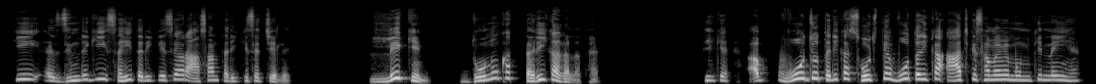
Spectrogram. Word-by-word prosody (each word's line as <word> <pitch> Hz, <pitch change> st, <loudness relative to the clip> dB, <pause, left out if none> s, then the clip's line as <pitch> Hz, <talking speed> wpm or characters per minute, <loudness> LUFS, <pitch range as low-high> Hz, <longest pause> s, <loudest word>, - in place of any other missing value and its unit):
कि 235 Hz, +1 st, -2 dB
ज़िंदगी 190 Hz, -, -2 dB
सही 180 Hz, -2 st, -1 dB
तरीके 190 Hz, +2 st, -3 dB
से 230 Hz, +5 st, -2 dB
और 225 Hz, -, 0 dB
आसान 195 Hz, +4 st, 0 dB
तरीके 155 Hz, 0 st, -5 dB
से 165 Hz, -, -3 dB
चले, 135 Hz, -, -5 dB, 0.8 s
लेकिन 185 Hz, -, +2 dB, 0.5 s
दोनों 210 Hz, +12 st, +3 dB
का 290 Hz, 0 st, -1 dB
तरीका 210 Hz, +6 st, +4 dB
ग़लत 110 Hz, -7 st, -6 dB
है। -, -, -12 dB, 1.0 s
ठीक 185 Hz, 0 st, -6 dB
है? 185 Hz, -, -2 dB, 0.2 s
अब 180 Hz, +1 st, +1 dB
वो 210 Hz, -, +4 dB
जो 280 Hz, 0 st, +3 dB
तरीका 230 Hz, +6 st, +3 dB
सोचते 225 Hz, +1 st, +1 dB
हैं 255 Hz, -, +2 dB
वो 245 Hz, +8 st, +2 dB
तरीका 240 Hz, 0 st, +4 dB
आज 195 Hz, -2 st, +2 dB
के 235 Hz, -, -2 dB
समय 215 Hz, +1 st, +1 dB
में 220 Hz, -, +2 dB
मुमकिन 200 Hz, +1 st, -3 dB
नहीं 205 Hz, -1 st, -1 dB
है 175 Hz, 0 st, -7 dB
200 Hz, 180 wpm, -22 LUFS, 175-230 Hz, 1.0 s, तरीका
